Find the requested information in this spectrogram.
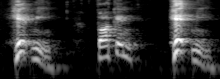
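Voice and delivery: loud, high goading punches of words; forceful retold taunt; shouted dare. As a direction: dare him to swing.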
